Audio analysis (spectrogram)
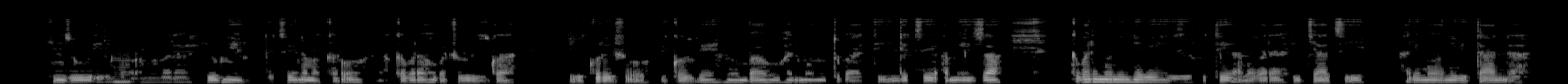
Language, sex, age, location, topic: Kinyarwanda, female, 25-35, Kigali, finance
